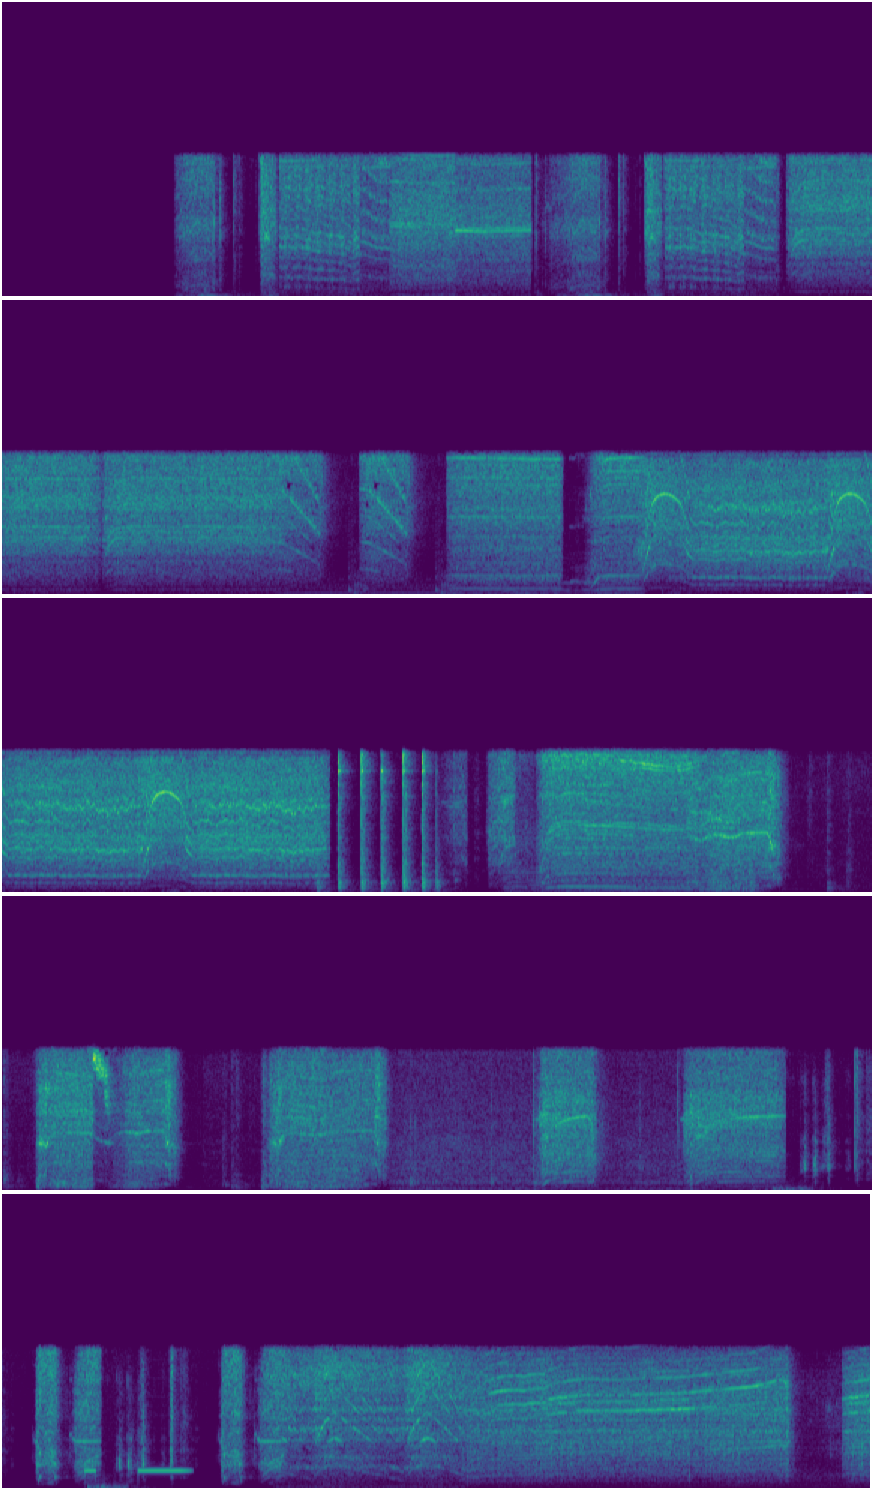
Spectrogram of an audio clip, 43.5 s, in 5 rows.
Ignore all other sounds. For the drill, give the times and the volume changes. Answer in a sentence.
The drill can be heard from 1.7 to 43.4 s, getting louder then quieter.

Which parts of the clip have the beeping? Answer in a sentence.
The beeping can be heard from 35.6 to 36.8 s.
